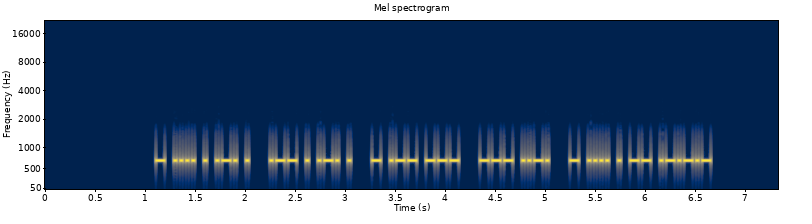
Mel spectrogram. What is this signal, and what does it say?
Morse code, heard as a keyed tone, about 40 wpm, 700 Hz. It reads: THERE WERE TWO OF THEM.
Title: Sentences from Top 100 Words 40wpm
